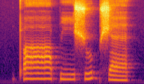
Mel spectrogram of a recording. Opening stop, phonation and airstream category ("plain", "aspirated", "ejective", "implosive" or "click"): ejective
